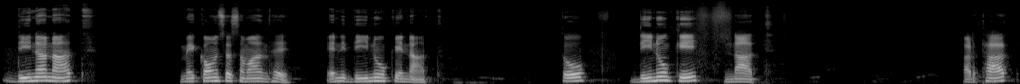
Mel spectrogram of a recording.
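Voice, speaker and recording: A man's voice: a little high, extremely slow, long pauses. A man teaching for an exam, who explains step by step and asks and answers his own questions. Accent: Hindi. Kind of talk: exam prep lecture.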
